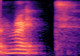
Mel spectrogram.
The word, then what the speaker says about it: read: El pasado del verbo read se escribe igual, pero se lee read.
